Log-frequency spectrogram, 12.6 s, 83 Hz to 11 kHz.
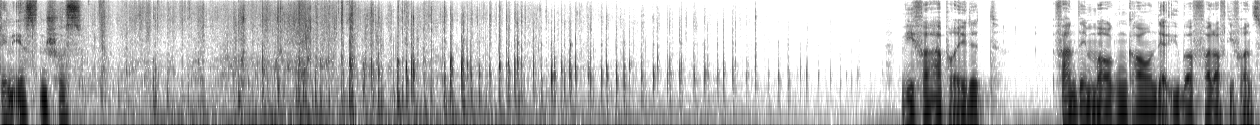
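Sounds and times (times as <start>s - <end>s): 
speech: 0.0s - 1.3s, 9.0s - 10.0s, 10.6s - 12.6s
horse hooves clip-clopping as a rider rides off: 0.0s - 9.0s.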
